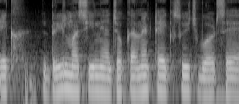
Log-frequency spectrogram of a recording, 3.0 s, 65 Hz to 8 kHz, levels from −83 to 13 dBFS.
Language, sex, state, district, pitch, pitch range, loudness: Hindi, male, Chandigarh, Chandigarh, 120 Hz, 110-120 Hz, -16 LUFS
